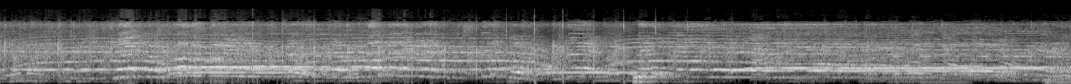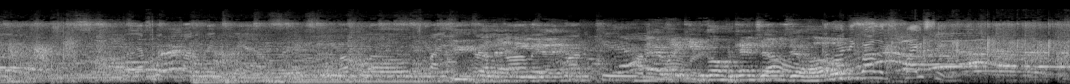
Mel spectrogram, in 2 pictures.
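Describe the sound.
A loud crowd cheers and claps steadily for about twenty seconds after being asked to clap their hands and make some noise, with many voices whooping and shouting over a dense, continuous wash of applause.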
